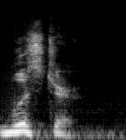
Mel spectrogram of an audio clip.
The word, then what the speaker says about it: Worcester: There's a town a little outside of Boston that's spelled Worcester, but it's pronounced Worcester.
